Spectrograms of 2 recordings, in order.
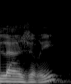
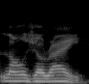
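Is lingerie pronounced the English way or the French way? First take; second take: French; English. First: The word has a French pronunciation. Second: The word has an English pronunciation. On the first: "in French, we say lingerie" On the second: "And then you call it lingerie"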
